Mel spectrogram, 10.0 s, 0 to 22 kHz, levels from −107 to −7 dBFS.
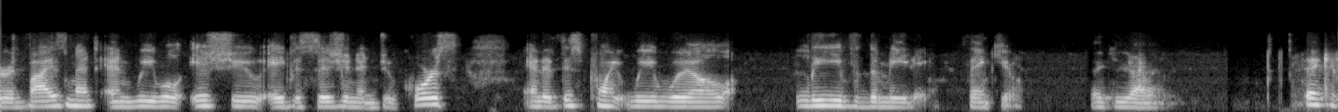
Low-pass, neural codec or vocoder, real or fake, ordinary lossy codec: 7.2 kHz; codec, 16 kHz, 8 kbps, FunCodec, trained on LibriTTS, 25 frames a second; fake; Opus, 24 kbps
